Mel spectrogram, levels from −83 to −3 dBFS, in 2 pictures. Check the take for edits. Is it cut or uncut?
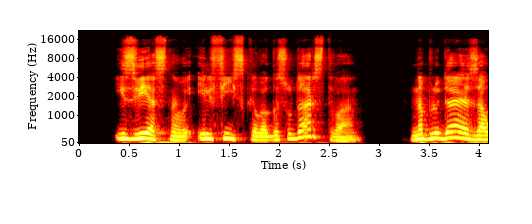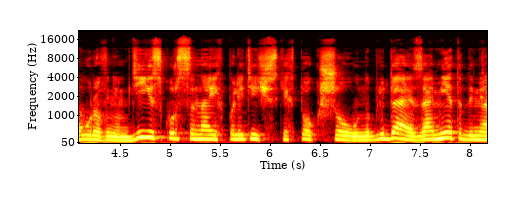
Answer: uncut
